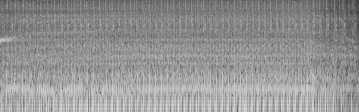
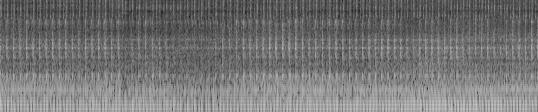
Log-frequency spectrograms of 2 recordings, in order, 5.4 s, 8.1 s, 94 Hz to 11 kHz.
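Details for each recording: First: Hot-bulb semi-diesel converted lawnmower engine, compression test after about 8 hours of alternative-fuel use: steady, even chuffing at about four beats a second while cranking, every stroke equally strong; gauge reads 125 psi, unchanged, healthy compression. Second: Low-compression gasoline lawnmower engine in hot-bulb semi-diesel mode, on 100% diesel with the spark plug disconnected and the stack torch-heated: single-cylinder thumping near 200 a minute with an uneven, stumbling beat; rough running at light load.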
